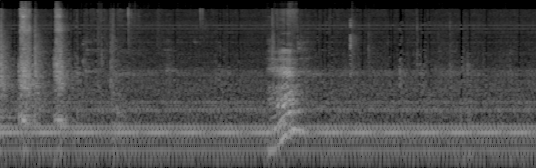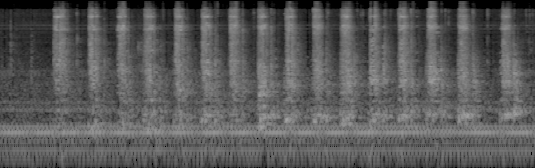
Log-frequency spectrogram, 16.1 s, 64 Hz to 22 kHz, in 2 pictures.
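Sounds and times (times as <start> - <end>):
steady low hum: 0.0 - 13.6.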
